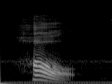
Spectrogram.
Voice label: "hou", Chinese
